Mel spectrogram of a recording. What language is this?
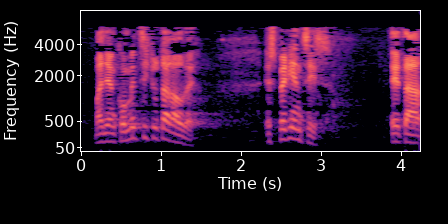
Basque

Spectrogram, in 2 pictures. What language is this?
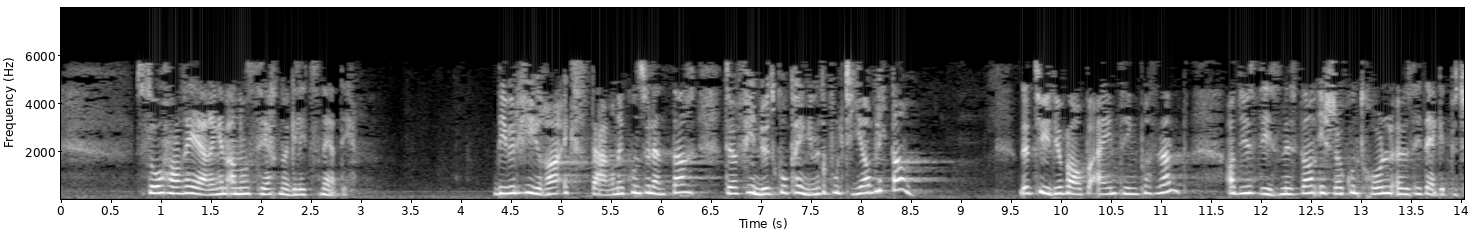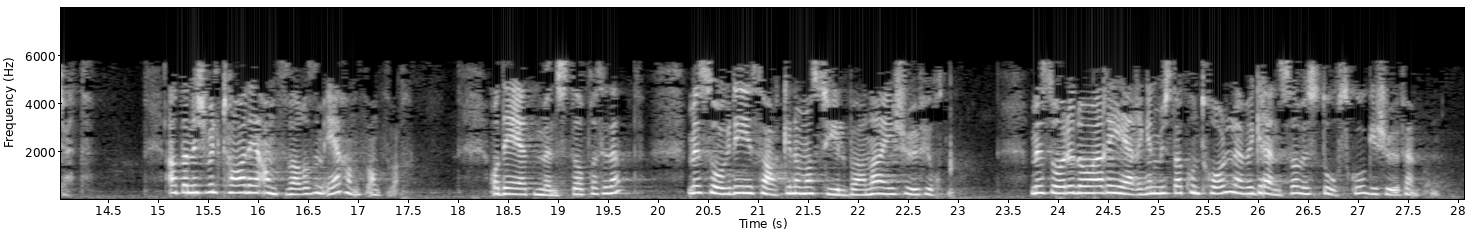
Norwegian Nynorsk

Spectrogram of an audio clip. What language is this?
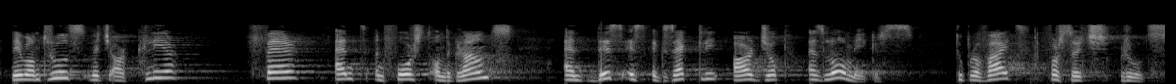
English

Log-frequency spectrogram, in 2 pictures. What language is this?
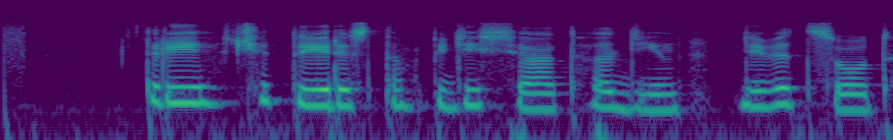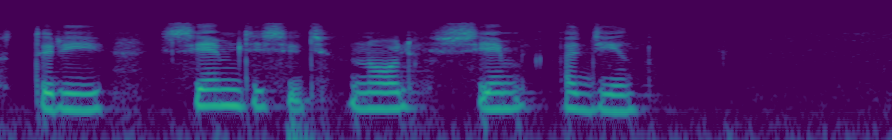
Russian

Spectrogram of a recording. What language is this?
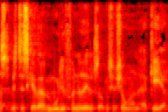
Danish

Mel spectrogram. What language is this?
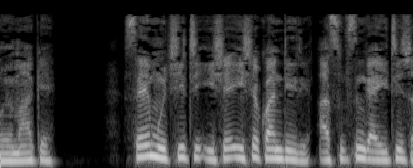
Shona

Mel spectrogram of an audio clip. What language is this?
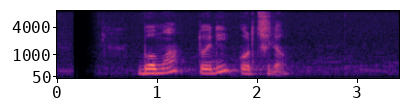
Bangla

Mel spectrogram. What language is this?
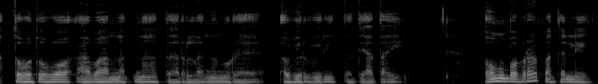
Bilur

